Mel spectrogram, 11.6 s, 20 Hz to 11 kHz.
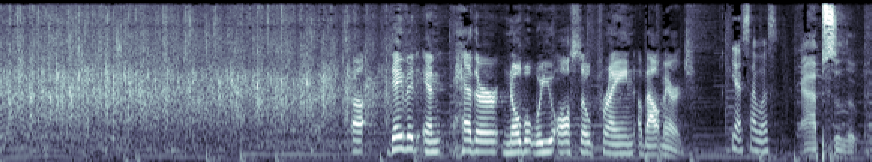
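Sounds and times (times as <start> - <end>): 
room full of people clapping: 0.0 - 5.9
speech: 4.7 - 11.6.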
